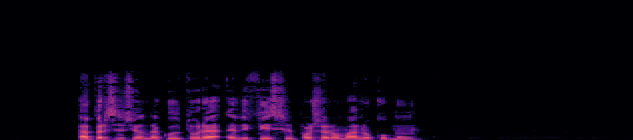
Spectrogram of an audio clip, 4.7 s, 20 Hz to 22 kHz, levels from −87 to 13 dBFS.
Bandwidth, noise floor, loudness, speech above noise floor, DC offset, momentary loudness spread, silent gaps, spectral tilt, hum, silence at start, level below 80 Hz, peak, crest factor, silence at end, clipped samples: 11 kHz; -82 dBFS; -27 LUFS; 56 dB; under 0.1%; 14 LU; none; -4.5 dB/octave; none; 0.6 s; -72 dBFS; -6 dBFS; 22 dB; 1.65 s; under 0.1%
